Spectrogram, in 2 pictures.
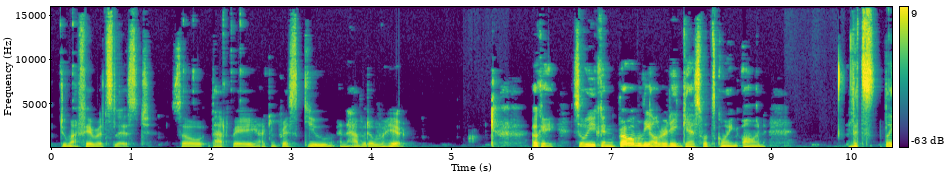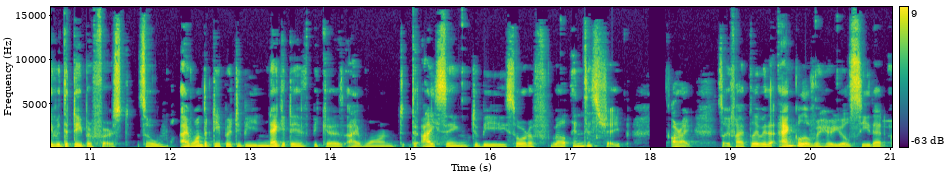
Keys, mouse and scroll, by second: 0.8 scroll down 1, 1.6 scroll down 2, 1.6 right click, 2.2 click, 2.7 q, 4.9 scroll up 1, 8.0-8.4 scroll up 1, 11.0 click, 16.6 middle click, 17.7 shift+middle click, 18.0 click, 19.6 click, 20.3 click.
